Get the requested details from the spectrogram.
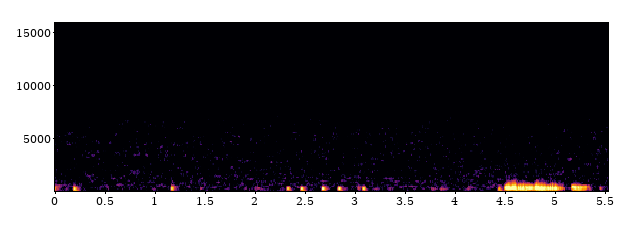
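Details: Fit male eating: scattered stomach gurgles and short pops, then a longer rumbling growl; ordinary stomach growling (borborygmi) during eating.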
